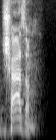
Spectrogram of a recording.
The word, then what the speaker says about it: chasm: It's still a chasm. – Like, chasm. – Like that word. Fuck. – All right. It's spelled chasm, but it's how you pronounce it. Chasm.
